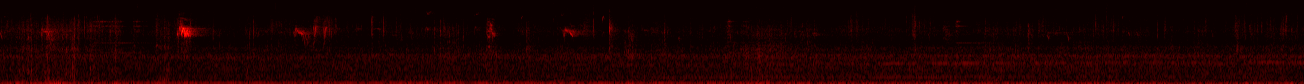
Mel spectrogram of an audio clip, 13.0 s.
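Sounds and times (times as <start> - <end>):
low steady hum: 0.0 - 13.0
faint small bird chirps: 0.3 - 2.1.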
